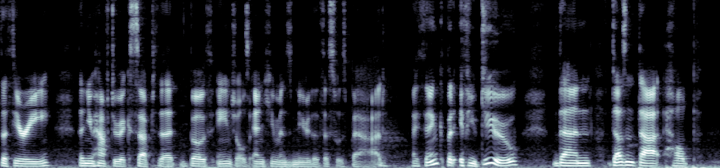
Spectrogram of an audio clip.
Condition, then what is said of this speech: No condition.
